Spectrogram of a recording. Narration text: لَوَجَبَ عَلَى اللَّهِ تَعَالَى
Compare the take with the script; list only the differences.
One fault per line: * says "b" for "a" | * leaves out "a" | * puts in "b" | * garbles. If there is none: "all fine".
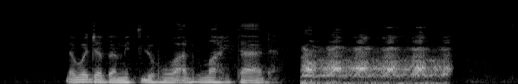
* puts in "مِثْلُهُ"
